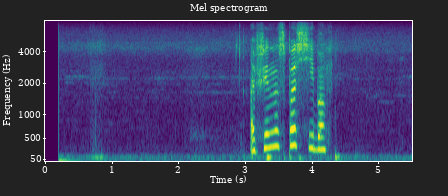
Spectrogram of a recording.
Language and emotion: Russian, neutral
